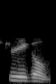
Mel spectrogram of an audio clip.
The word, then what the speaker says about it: Strigel: Strigel. No, you're totally good. It's Strigel, but I'm doing well.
